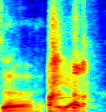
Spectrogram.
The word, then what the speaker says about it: Ayak: with me today, and uh, or Ayak, I guess, if I want to pronounce it correctly. It's Ayak.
